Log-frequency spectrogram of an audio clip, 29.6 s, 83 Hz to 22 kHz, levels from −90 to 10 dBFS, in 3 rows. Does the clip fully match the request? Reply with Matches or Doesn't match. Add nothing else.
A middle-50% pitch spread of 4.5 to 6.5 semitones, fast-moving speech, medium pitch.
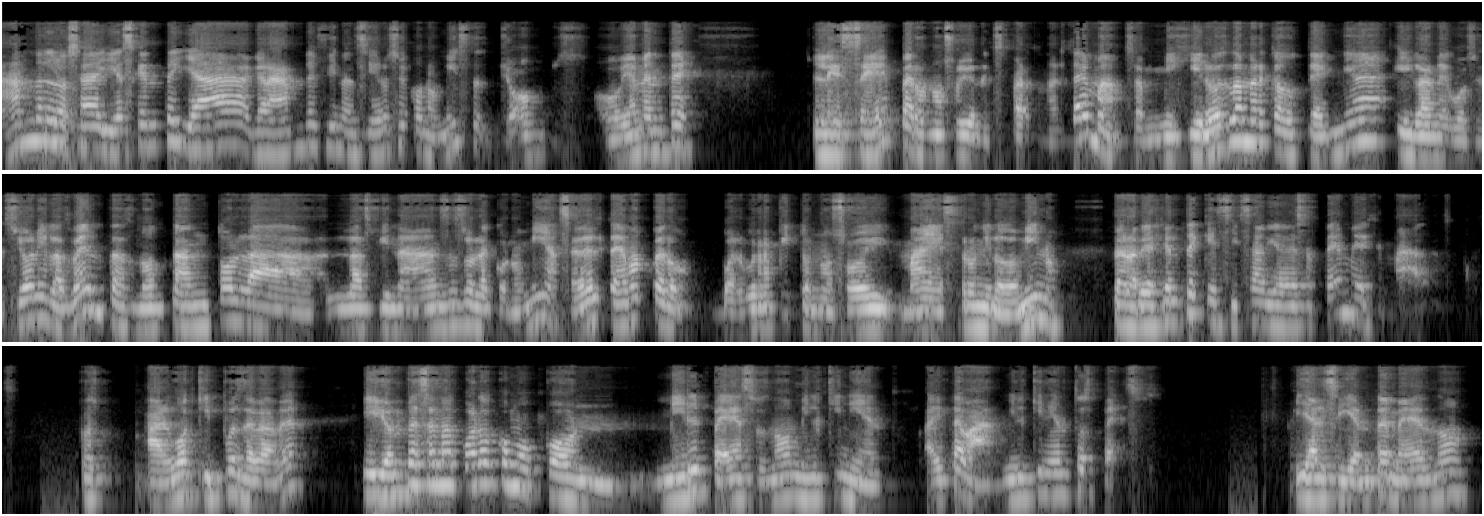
Matches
